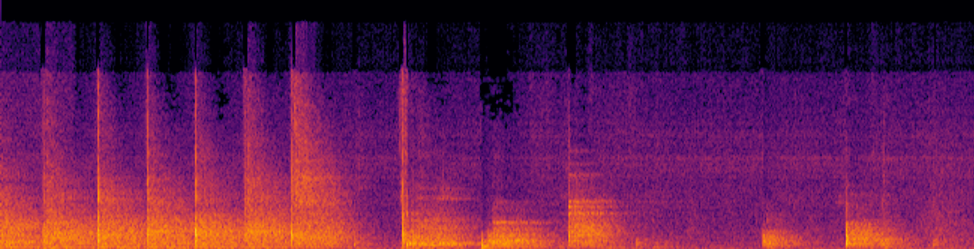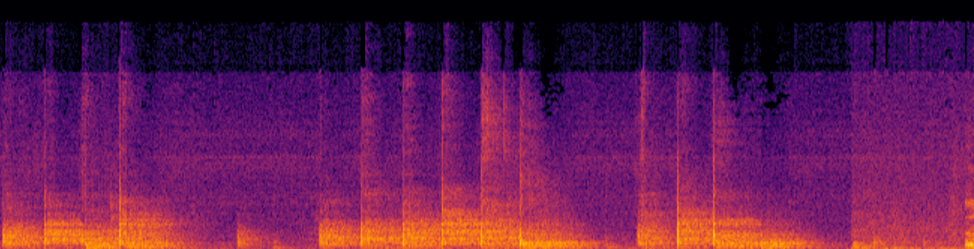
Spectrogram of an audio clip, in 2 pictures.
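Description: Oak wheel pegs being rounded with a chisel, a close series of sharp wooden taps and chopping knocks in irregular bursts, some quick and clustered and others spaced, with brief quiet gaps and no talking.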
